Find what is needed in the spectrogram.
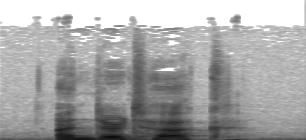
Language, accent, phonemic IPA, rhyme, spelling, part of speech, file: English, US, /ʌndɚˈtʊk/, -ʊk, undertook, verb, En-us-undertook.ogg
- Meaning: simple past of undertake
